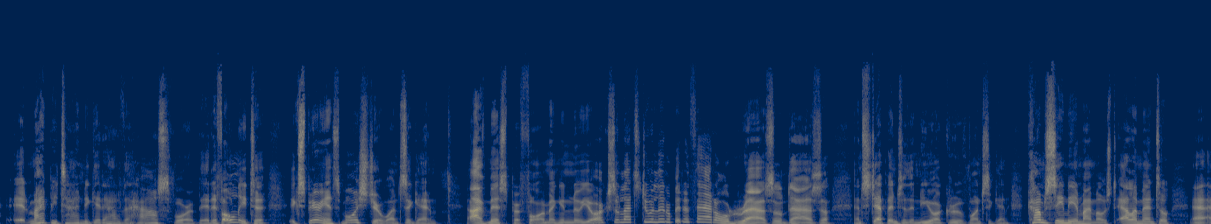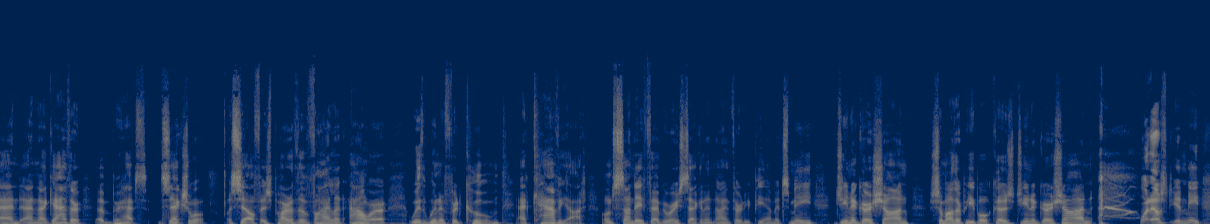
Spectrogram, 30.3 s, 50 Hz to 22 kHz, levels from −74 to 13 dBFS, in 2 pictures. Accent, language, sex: American, English, male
